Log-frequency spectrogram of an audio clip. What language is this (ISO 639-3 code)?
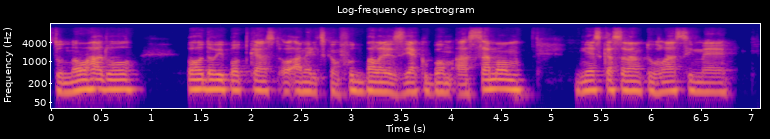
slk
